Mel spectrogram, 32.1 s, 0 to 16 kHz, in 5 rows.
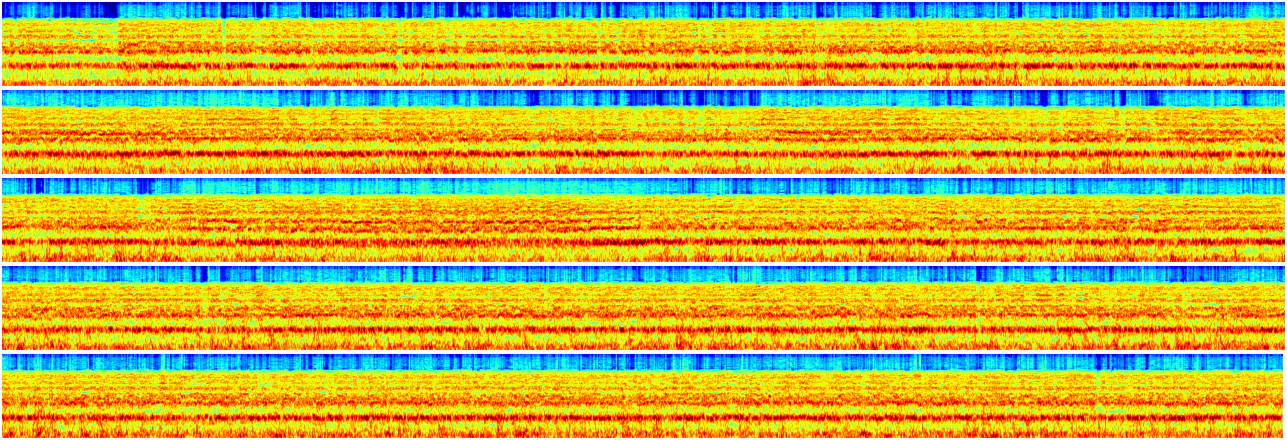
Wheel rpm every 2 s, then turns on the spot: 230, 230, 230, 220, 230, 230, 220, 210, 230, 220, 230, 230, 230, 230, 230, 230.
none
